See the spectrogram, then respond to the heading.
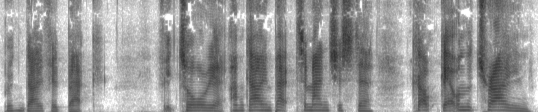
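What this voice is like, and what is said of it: Imitates another person's voice. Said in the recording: “my Beckham impression”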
